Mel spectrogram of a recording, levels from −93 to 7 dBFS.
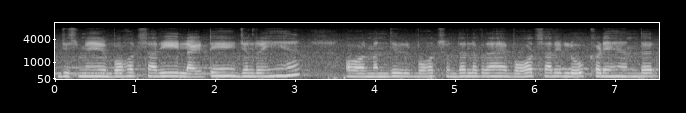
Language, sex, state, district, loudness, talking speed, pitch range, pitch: Hindi, female, Rajasthan, Jaipur, -16 LUFS, 160 wpm, 185-195 Hz, 190 Hz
